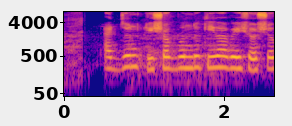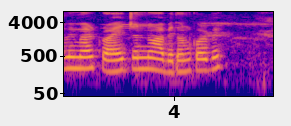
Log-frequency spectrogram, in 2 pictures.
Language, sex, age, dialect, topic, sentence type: Bengali, female, 18-24, Standard Colloquial, agriculture, question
